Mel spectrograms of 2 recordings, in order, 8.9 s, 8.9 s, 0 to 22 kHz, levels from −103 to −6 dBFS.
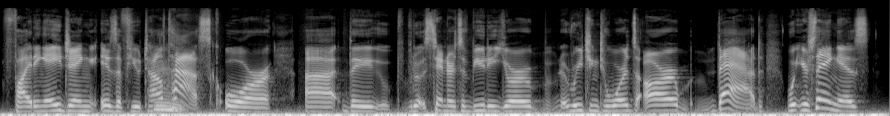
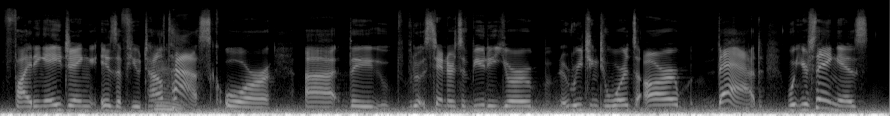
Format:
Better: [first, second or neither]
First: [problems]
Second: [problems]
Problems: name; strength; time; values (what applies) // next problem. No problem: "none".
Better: first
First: low rumble; faint; throughout; 25 dB below the speech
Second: low rumble; loud; throughout; 3 dB below the speech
